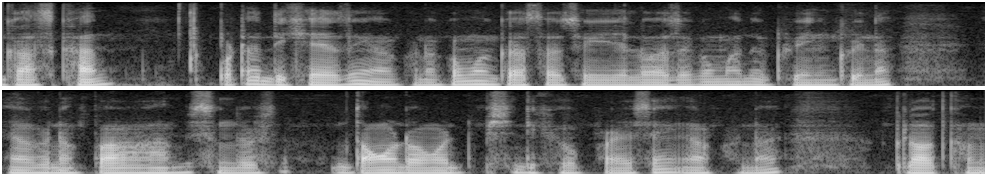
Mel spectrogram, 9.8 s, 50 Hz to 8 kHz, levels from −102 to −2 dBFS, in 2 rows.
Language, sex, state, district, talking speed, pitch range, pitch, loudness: Nagamese, male, Nagaland, Dimapur, 195 wpm, 90-100 Hz, 90 Hz, -24 LUFS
